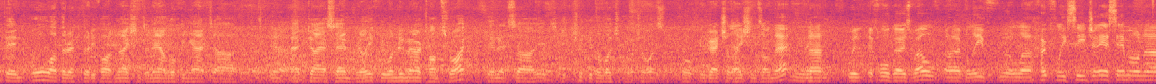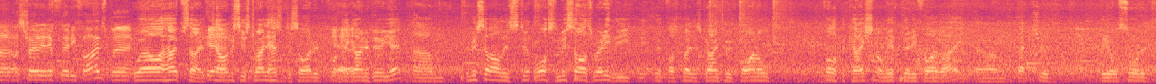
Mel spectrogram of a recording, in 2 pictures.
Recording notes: We release an interview recorded at Avalon 2023.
